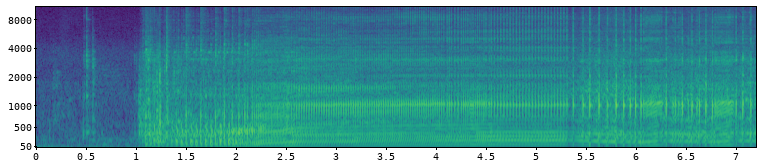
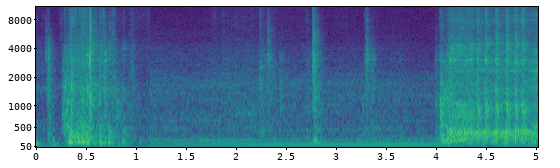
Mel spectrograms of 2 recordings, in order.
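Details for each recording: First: 1985 Yamaha QT50 scooter after fixing the ignition key switch position: catches after a second and revs with a crisp, even two-stroke buzz that tracks throttle cleanly. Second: 1985 Yamaha QT50 two-stroke scooter, first start after sitting, spark confirmed: fires in ragged bursts only on starting fluid, then fades out; fuel starvation, no fuel getting through, suspected clog.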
